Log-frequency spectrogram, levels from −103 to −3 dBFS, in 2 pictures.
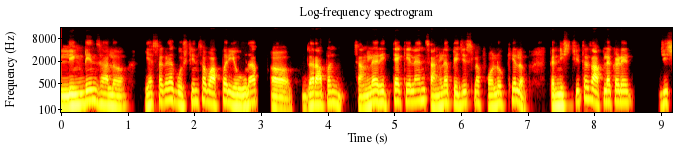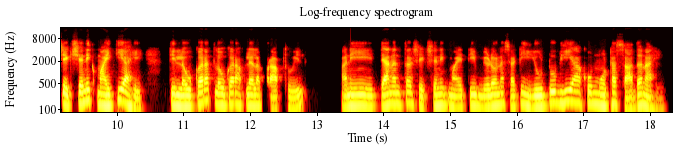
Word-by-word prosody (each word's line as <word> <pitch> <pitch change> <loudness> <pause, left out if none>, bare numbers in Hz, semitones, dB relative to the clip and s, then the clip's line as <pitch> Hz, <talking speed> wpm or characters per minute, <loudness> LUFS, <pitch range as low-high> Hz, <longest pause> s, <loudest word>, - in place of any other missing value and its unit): LinkedIn 130 +9 +4
झालं 125 -5 0 0.3
या 140 - 0
सगळ्या 160 +6 -2
गोष्टींचा 150 +6 -3
वापर 145 +2 +1
एवढा 130 +2 +2 0.2
अ, 115 - +3 0.5
जर 135 +2 +4
आपण 135 +1 +1 0.3
चांगल्यारित्या 150 +6 +1
केल्या 160 +1 -2
आणि 175 +1 -3
चांगल्या 145 -2 -1
पेजेसला 150 +2 -3
फॉलो 130 +4 -1
केलं, 165 - 0 0.4
तर - - +4
निश्चितच 130 +9 0
आपल्याकडे 155 +1 +2 0.5
जी 150 +2 -2
शैक्षणिक 145 +5 +2
माहिती 130 +6 +3
आहे 120 -6 +3 0.5
ती 130 -2 +4
लवकरात 145 +8 +3
लवकर 130 +1 +1
आपल्याला 125 -2 +1
प्राप्त 105 0 0
होईल. 105 +3 -3 0.6
आणि 125 0 +2
त्यानंतर 140 +3 +2
शैक्षणिक 125 +1 -3
माहिती 115 +2 -2
मिळवण्यासाठी 125 +2 -1 0.2
YouTubeही 150 +7 +3
हा 155 -2 0
खूप 145 -1 -2
मोठा 130 +2 +1
साधन 125 0 0
आहे. 100 -4 -3
135 Hz, 135 wpm, -24 LUFS, 125-150 Hz, 0.6 s, LinkedIn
